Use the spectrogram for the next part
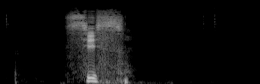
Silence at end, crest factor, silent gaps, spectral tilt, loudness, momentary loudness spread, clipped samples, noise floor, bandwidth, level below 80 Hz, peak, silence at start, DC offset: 1.3 s; 28 dB; none; -2.5 dB/octave; -21 LUFS; 19 LU; under 0.1%; -70 dBFS; 15 kHz; -54 dBFS; 0 dBFS; 0.65 s; under 0.1%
